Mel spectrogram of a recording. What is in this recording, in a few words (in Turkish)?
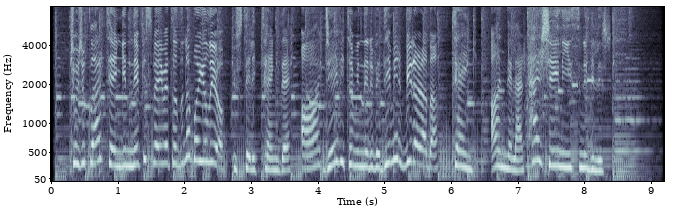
neseli tempolu; seslendirme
